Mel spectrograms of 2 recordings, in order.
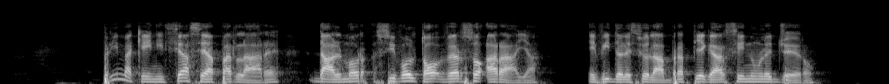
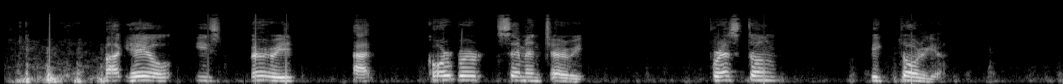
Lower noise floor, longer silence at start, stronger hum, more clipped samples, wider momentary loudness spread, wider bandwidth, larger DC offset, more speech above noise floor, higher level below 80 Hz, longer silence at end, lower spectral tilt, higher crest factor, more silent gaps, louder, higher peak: first, -80 dBFS vs -57 dBFS; first, 1.05 s vs 0.15 s; neither; neither; second, 10 LU vs 15 LU; second, 7.6 kHz vs 10.5 kHz; neither; first, 61 dB vs 44 dB; first, -38 dBFS vs -48 dBFS; second, 0.75 s vs 1.2 s; about the same, -5.5 dB/octave vs -6 dB/octave; about the same, 18 dB vs 16 dB; neither; second, -18 LUFS vs -14 LUFS; about the same, 0 dBFS vs 0 dBFS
